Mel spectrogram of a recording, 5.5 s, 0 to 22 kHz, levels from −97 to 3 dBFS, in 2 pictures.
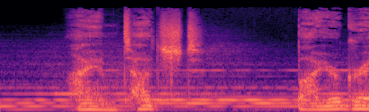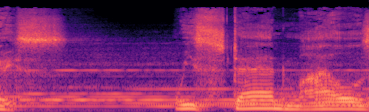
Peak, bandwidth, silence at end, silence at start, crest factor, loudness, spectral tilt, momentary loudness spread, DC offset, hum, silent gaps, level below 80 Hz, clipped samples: -4 dBFS; 17 kHz; 0 s; 0 s; 16 dB; -20 LUFS; -3.5 dB/octave; 13 LU; under 0.1%; none; none; -58 dBFS; under 0.1%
